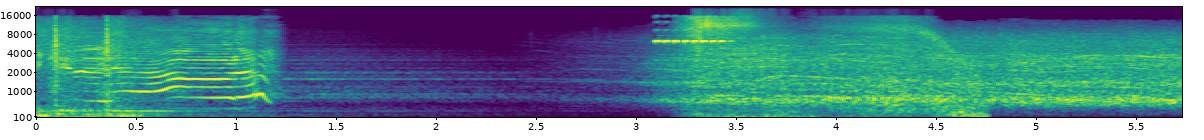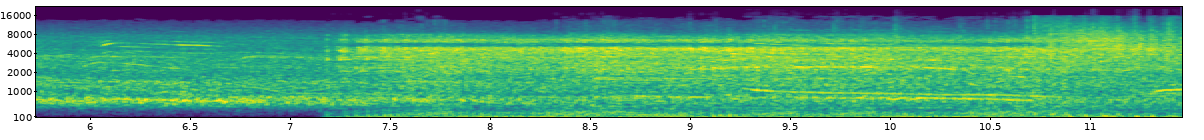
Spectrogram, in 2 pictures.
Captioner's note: crowd cheering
